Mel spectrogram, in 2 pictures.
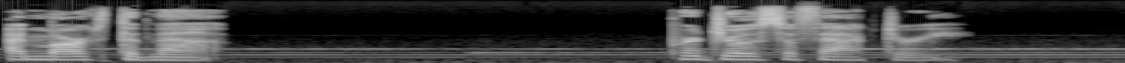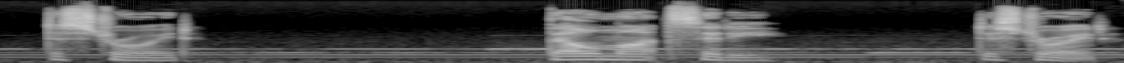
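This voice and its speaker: A woman narrating a scripted, dramatic solo role-playing story in a solemn, deliberate way with short phrases. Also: sits low, steady tone. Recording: background music under the voice.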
